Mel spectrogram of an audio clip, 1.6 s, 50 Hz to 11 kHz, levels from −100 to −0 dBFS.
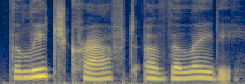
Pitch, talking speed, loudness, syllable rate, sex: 215 Hz, 185 wpm, -17 LUFS, 5.2 syllables/s, female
